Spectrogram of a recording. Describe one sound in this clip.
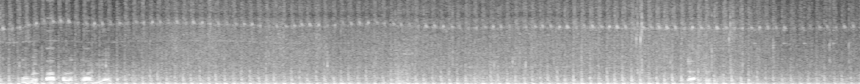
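A helicopter's rotor thumps steadily as it hovers close by.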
